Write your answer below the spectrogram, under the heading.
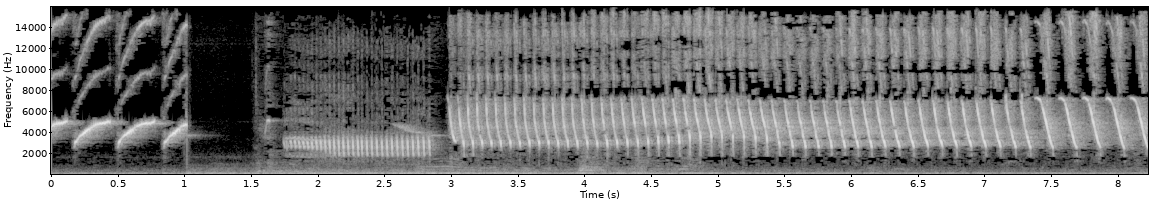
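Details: Canary singing to excite females and males before mating: curved chirps, a short pause, a low steady buzzy trill, then a long fast high rattle of rapid notes.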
